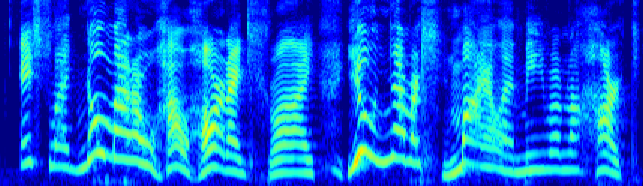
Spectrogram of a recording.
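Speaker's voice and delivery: high, loud lovelorn cartoon voice; hammed-up, high-pitched cartoon heartbreak; Bubsy. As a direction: wail the grievance in a silly high voice. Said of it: "I'm gonna change her voice".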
